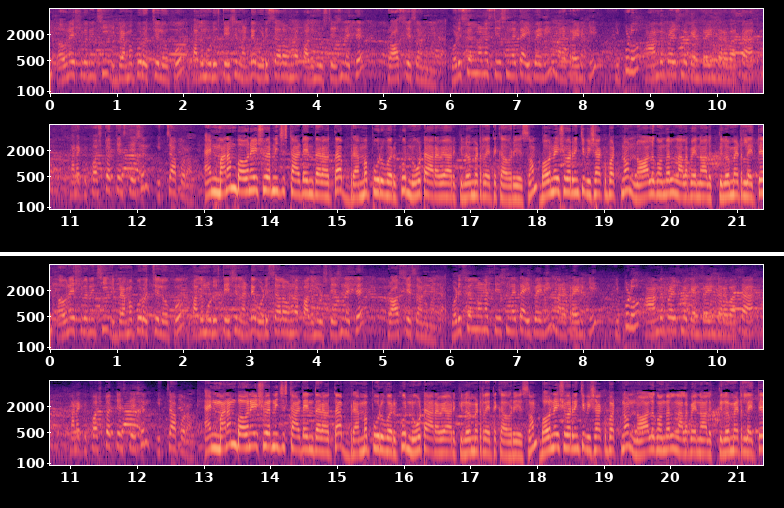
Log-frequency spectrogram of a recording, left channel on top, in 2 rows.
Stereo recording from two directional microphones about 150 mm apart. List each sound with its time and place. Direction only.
0.1 s a man's voice: centre (ahead or behind)
13.0 s a man's voice: 25° left (ahead or behind)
